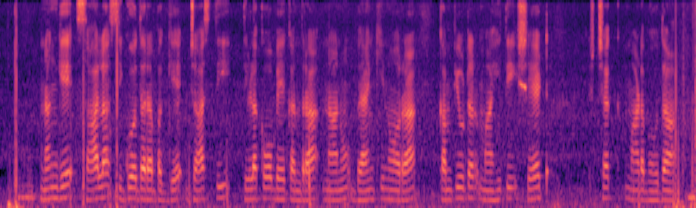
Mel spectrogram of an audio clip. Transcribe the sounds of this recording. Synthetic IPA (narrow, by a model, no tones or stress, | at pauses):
nɐŋɡe̞saːlɐsiɡoːd̪ɐɾɐbɐɡːe̞d͡ʒaːst̪it̪iɭɐkoːbeːkɐnd̪ɾɐnaːnubjaːŋkinoːɾɐ | kɐmpjuːʈɐɾmaːɦit̪iʃeːʈ | t͡ʃekmaːɽɐbɐɦud̪aː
